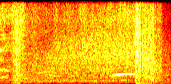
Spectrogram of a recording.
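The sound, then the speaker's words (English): Gunfire in a drama scene: two sharp, loud bangs ring out about one and a half seconds apart, each dying away quickly, with a brief thin whistling tone between them. “Sir Luke has tried to intervene but has been shot by Magruder.”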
